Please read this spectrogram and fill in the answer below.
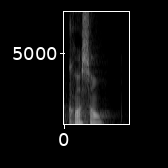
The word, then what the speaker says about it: croissant: Well, if you say it in the Francophile way, you wouldn't pronounce the T. You'd be like, croissant, right? – In the what way?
